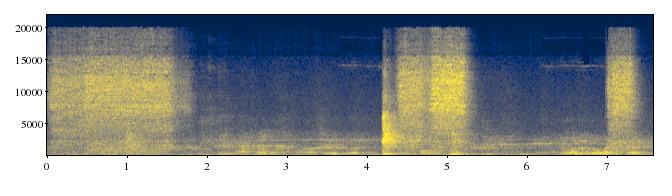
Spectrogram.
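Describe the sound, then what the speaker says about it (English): Hairspray hisses from an aerosol can onto the crown of a client's hair during a barber's fade haircut, several short close bursts separated by quiet gaps. "Fire a little bit of hairspray into the crown."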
